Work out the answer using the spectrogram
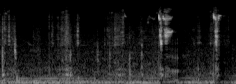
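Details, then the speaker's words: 2007 Nissan Xterra blower motor, removed and turned by hand: handling rattle with two short, high chirps; dry squeak suggests worn, rusty motor bearing, suspected not confirmed; being replaced. "I'm some squeaking noises a tournament I would say that the bearing is going bad on this it is a little rusty when I look down inside that hole there"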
